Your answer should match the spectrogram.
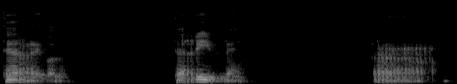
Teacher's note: We hear that rolling R, so R's in English are very different to in Spanish.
